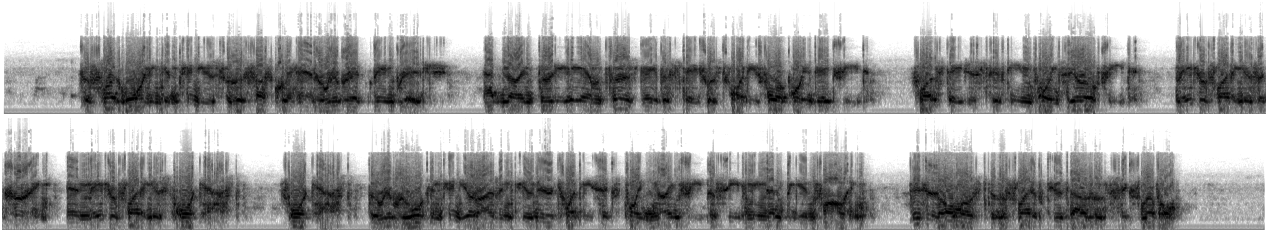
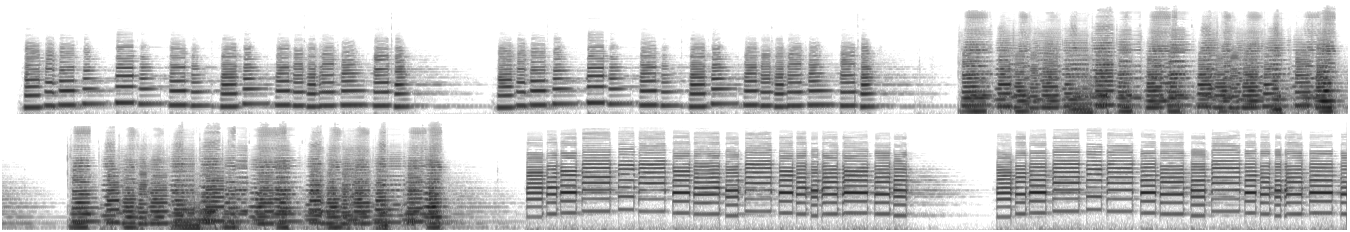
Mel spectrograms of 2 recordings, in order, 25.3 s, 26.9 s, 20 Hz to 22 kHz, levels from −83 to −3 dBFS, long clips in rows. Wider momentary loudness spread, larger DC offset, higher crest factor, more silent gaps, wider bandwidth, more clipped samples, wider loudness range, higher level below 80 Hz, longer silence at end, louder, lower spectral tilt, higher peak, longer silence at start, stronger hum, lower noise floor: about the same, 5 LU vs 7 LU; first, 0.6% vs under 0.1%; second, 6 dB vs 20 dB; neither; second, 8.6 kHz vs 18 kHz; first, 0.4% vs under 0.1%; second, 1 LU vs 5 LU; about the same, -44 dBFS vs -42 dBFS; first, 0.8 s vs 0 s; first, -6 LUFS vs -20 LUFS; about the same, -3.5 dB/octave vs -4 dB/octave; about the same, 0 dBFS vs -2 dBFS; first, 0.35 s vs 0.2 s; neither; second, -43 dBFS vs -59 dBFS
